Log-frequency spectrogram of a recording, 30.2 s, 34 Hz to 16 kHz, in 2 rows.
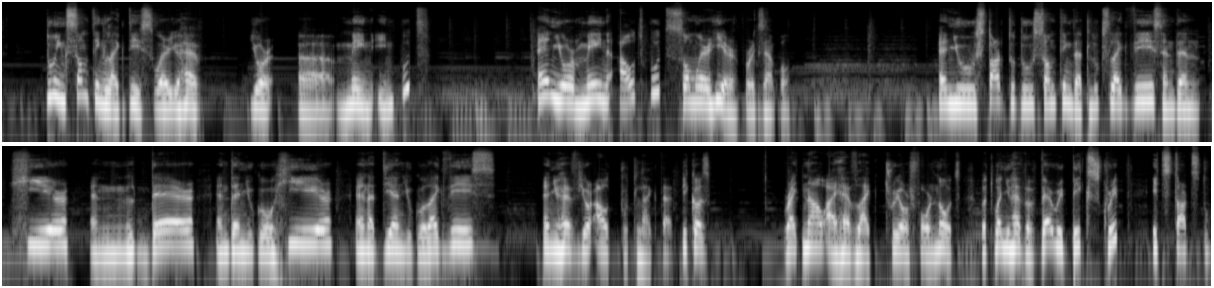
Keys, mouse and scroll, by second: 1.8 click, 7.4 click.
